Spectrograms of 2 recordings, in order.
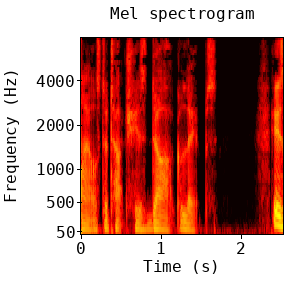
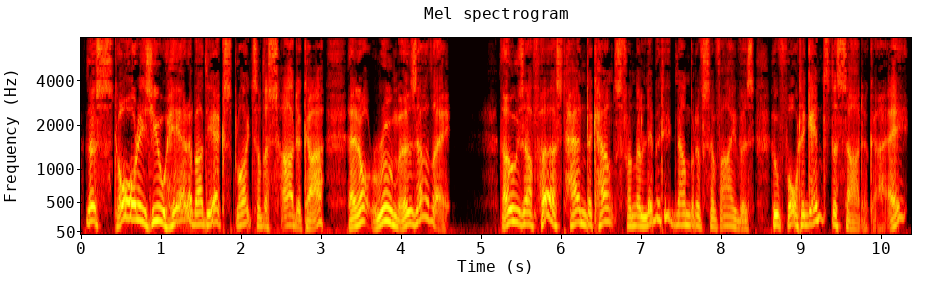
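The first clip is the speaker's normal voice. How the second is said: higher, needling questions; Hawat, challenging; 7 semitones higher than usual. Acted. Hawat needles the Baron about the Sardaukar, higher. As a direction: push him to admit it.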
